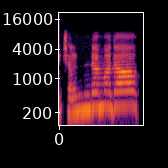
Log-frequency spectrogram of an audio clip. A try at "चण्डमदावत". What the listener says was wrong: And the first line, last letter, Davata, the regular ta. No, you're saying Madavat. You're saying it's Madavata. Chandamadavata.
